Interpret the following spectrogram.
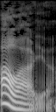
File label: Troll Female Laid Back NPC Greeting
